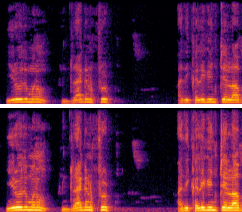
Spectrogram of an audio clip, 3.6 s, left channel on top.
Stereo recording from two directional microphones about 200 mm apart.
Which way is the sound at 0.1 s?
30° right (ahead or behind).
